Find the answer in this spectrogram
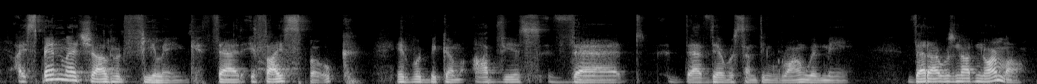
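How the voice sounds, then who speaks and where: In a Pakistani accent, a man talks fairly slowly at a fairly low pitch with ordinary pitch variation. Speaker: artist and graphic designer. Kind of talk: public talk. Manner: stutters.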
